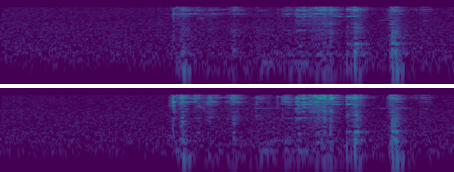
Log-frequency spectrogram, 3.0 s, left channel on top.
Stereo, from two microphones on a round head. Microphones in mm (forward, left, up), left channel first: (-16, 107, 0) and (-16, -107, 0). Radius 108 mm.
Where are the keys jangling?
45° right (ahead or behind), 1.0 m; by 2.9 s 15° right (ahead or behind), 1.0 m.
